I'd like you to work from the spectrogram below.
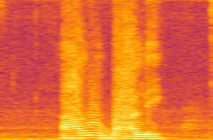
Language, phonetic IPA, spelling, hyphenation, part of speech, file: Georgian, [äɫubäli], ალუბალი, ალუ‧ბა‧ლი, noun, Ka-alubali.ogg
- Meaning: sour cherry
